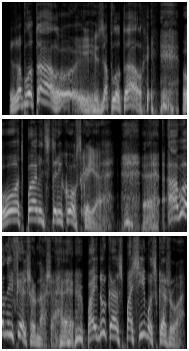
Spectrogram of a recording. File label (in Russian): ded starik starichok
